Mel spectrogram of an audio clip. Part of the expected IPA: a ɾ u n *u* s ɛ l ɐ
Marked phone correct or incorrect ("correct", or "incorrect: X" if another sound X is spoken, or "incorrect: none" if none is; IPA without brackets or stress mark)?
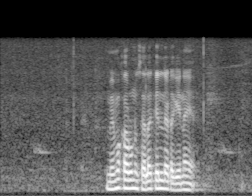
correct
